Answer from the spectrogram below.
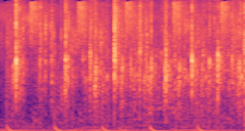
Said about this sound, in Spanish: Te mando unos fuertes aplausos desde aquí.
